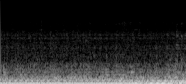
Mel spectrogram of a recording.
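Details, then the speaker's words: Manual car idling in first gear during a driving lesson: steady low engine rumble that sags slightly and vibrates as the clutch is slowly released to the biting point; hold the clutch exactly there, since going past that sound stalls the car. "ఆ sound దాటింది అంటే car బంద్ అవుతుంది. అర్థమైందా? ఈ vibrate అయ్యేది vehicle vibrate అయ్యేది అర్థమవుతుంది కదా."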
